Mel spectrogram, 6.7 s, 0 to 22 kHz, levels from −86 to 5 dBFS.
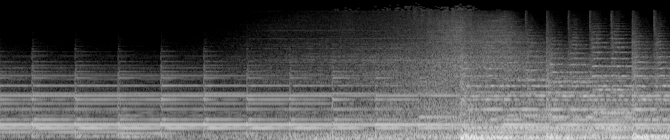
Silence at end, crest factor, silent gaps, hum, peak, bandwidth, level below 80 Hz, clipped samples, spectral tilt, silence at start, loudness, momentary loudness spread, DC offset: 0 s; 14 dB; none; none; 0 dBFS; 14 kHz; -20 dBFS; under 0.1%; -7 dB/octave; 0 s; -16 LUFS; 8 LU; under 0.1%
